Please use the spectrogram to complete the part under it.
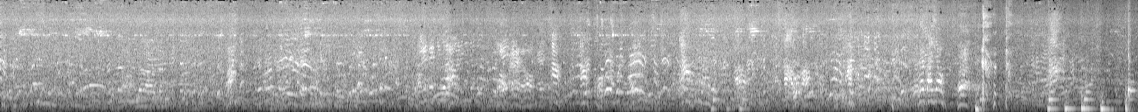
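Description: A gong and gamelan instruments play in a lively rhythm.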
